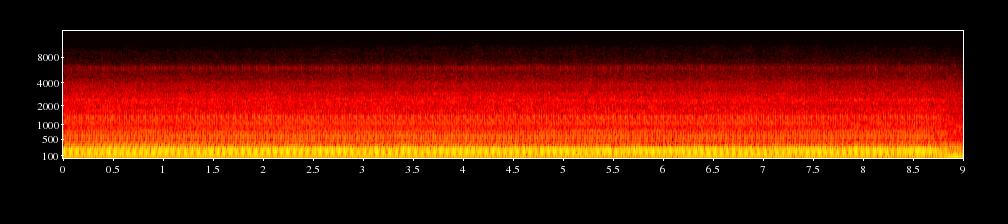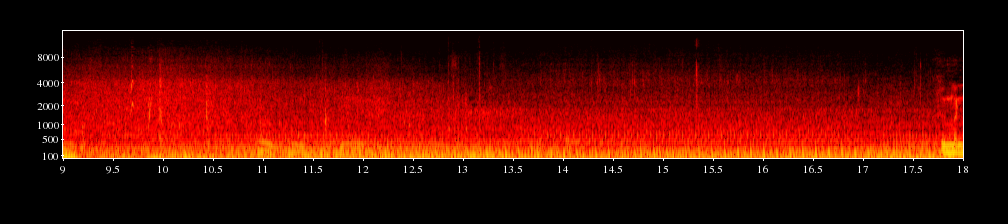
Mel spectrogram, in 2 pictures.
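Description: Suzuki 2.5 hp outboard motor on a kayak running at a steady pitch, then falling away abruptly about nine seconds in, leaving a quieter bed of water and wind noise.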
